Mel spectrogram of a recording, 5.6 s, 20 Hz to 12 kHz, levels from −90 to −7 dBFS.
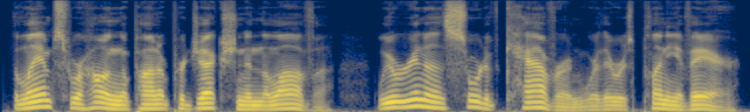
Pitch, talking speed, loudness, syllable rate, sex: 130 Hz, 245 wpm, -17 LUFS, 6.5 syllables/s, male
